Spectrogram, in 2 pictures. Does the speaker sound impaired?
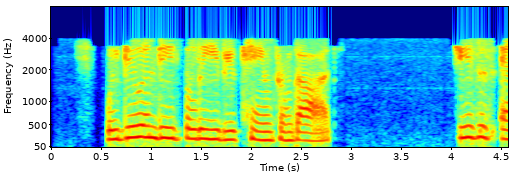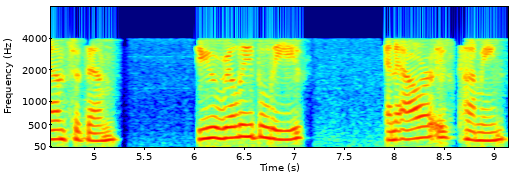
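No.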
